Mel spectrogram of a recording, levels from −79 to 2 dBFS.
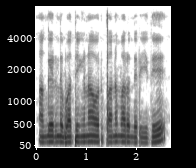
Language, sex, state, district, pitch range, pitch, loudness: Tamil, male, Tamil Nadu, Kanyakumari, 115-120 Hz, 120 Hz, -16 LUFS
